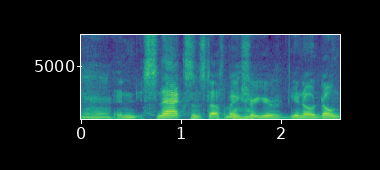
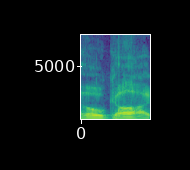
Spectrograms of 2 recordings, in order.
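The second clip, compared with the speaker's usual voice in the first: grumbling voice; 2 semitones higher, 7 dB louder than usual. Retelling how the other speaker started off, imitating someone complaining. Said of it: "you sounded like you were complaining".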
